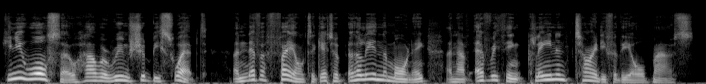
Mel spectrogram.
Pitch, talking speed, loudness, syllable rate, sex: 160 Hz, 245 wpm, -20 LUFS, 6.1 syllables/s, male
